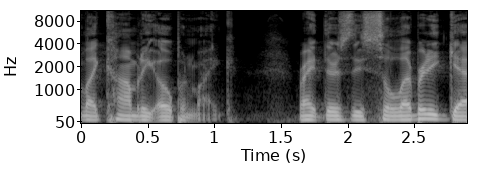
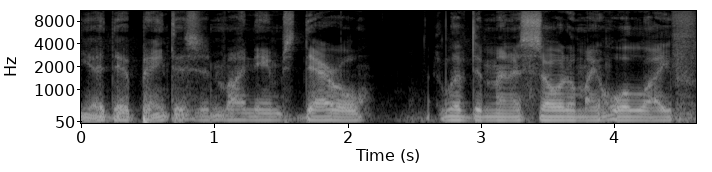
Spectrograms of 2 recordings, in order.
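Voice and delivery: put-on New York accent; 7 dB quieter than usual. Retelling a comedy character who claims to be from minnesota: imitating a new york accent. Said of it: "the accent mixed with saying".

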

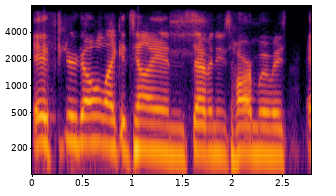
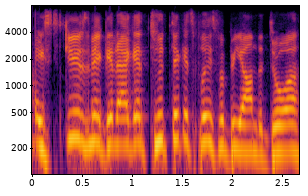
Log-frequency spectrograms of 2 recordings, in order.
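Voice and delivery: Long Island-accented speech; 2 semitones higher than usual. Joking about saying a film title, ordering tickets in a Long Island accent. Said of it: "my Long Island accent wants to come out".

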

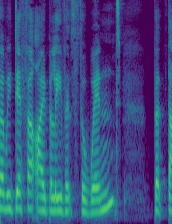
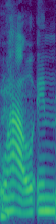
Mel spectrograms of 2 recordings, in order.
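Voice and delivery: usual speaking voice

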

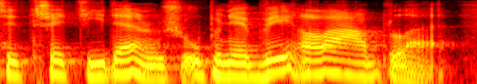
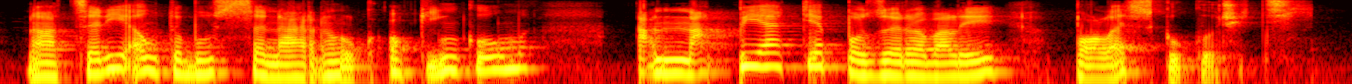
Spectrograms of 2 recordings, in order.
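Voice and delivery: ordinary delivery

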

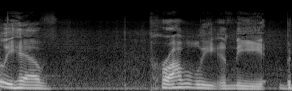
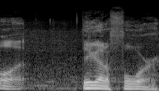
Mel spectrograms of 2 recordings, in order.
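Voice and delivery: plain

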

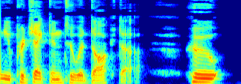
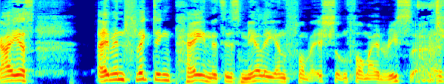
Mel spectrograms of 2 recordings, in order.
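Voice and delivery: put-on slight German accent, pitched up; 5 semitones higher than usual. Describing a game's villain and acting out his lines, Voss's mild German accent. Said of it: "has this mild German accent and is like the villain".

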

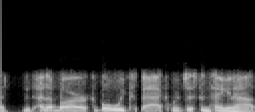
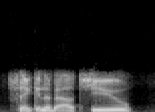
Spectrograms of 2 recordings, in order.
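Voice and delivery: ordinary talk, nothing marked

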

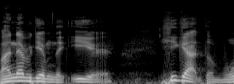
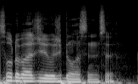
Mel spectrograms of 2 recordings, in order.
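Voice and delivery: rushed, rattled off at speed; 3 semitones higher, 3 dB louder than usual. Turning the question over to a co-host, very fast. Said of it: "You said that so fast".

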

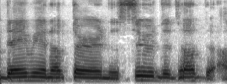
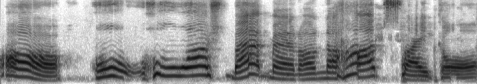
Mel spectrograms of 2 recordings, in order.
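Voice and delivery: distorted voice, very high, slow, drawn out, mangled; 11 semitones higher than usual. Retelling a scene with Batman on a building's edge: Bane voice. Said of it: "Bane in his fucked up voice is like".

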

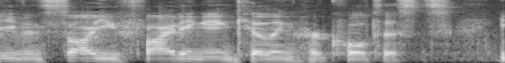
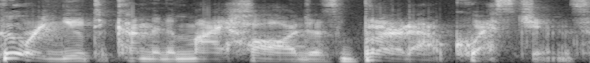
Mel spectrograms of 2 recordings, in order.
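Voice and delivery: growling, demanding tone; 2 semitones lower than usual. A woman with an axe demands to know who came into her hall, growling. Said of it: "she growls".

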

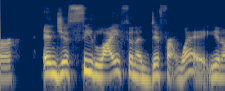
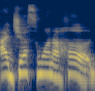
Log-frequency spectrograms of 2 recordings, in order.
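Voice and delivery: whispered delivery. Retelling a daughter's request for a hug: imitating a whisper. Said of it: "she's whispering to me".

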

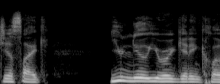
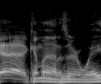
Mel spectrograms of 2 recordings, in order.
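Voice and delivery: put-on, jokey, joking tone; 2 semitones higher than usual. Retelling jokingly asking an old lady if there is a wait. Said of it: "I jokingly was like".

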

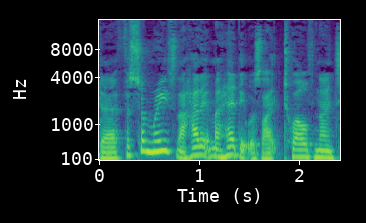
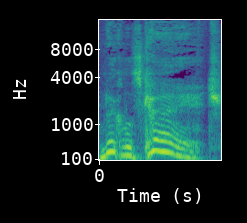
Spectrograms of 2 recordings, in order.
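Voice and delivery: put-on deep breathy voice, somewhat higher; 5 semitones higher than usual. Showing the others a better version of the impression: Nicolas Cage impression. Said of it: "It's more like that".

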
